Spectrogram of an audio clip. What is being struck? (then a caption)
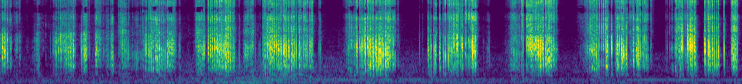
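Woven polyester seatbelt strap. Fingernails scratch the ribbed weave of a grey woven polyester car seatbelt strap, a flat fabric band. It makes dry, scratchy rasping in irregular bursts, bright and mid-high with little low end, separated by brief quiet pauses.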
